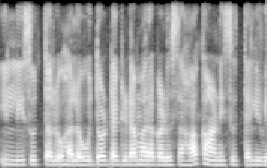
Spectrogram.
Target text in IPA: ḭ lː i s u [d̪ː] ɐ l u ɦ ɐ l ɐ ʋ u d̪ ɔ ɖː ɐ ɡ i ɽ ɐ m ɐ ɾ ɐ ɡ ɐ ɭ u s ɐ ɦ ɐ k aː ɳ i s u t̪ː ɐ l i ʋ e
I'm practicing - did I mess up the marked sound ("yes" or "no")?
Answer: yes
